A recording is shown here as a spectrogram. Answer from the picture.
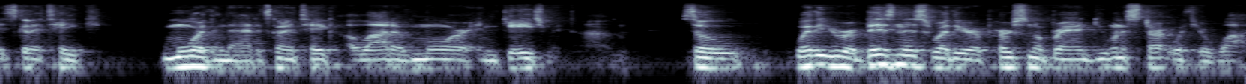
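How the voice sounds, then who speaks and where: A man's medium-pitched voice moves fairly quickly, with ordinary variation in pitch. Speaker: creative agency producer, guest speaker. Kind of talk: presentation. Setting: video call. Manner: fast; casual, unconventional.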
